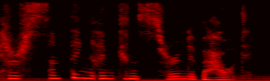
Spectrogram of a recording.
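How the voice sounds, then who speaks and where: A woman's voice: sits high, expressive, moderate pace. A woman voicing a polite, concerned young researcher in an anime game, careful, formal and analytical in manner. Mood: thoughtful. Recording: game audio with faint music.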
